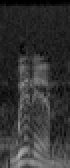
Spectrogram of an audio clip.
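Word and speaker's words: Houyhnhnm: It was from Gulliver's Travels, but it was from the mythical kingdom was the Winnims. Remember the Winnims? Supposed to pronounce it like you do a horse's whinny, I think.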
